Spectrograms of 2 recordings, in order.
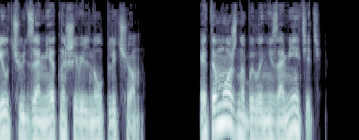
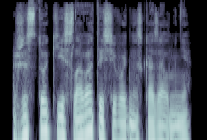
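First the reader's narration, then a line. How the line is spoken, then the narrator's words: Quiet speech. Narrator (Russian): Зоя Алексеевна негромко проговорила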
